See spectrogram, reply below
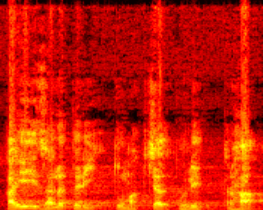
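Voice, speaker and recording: Calm, protective old father-in-law, read by a man. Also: mid-range voice, normal speed, in a large hall, lightly acted. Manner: calm, steady, soft-spoken.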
